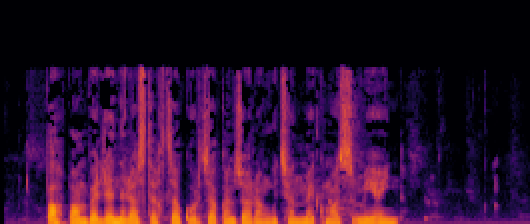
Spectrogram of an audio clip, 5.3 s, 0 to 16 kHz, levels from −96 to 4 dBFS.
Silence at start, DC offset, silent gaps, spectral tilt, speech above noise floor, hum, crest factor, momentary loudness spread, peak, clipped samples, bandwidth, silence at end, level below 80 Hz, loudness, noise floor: 0.45 s; under 0.1%; none; -5 dB/octave; 41 dB; 50 Hz at -50 dBFS; 20 dB; 6 LU; -4 dBFS; under 0.1%; 11.5 kHz; 1.35 s; -48 dBFS; -23 LUFS; -63 dBFS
